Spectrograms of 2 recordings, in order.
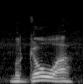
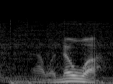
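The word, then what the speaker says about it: Mauigoa: And number 10, Francis Magola, Magawa, 29.6 million. Mawa Mawa Noah. Mawa Noah. So The G is pronounced like an N. Mawa Noah.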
